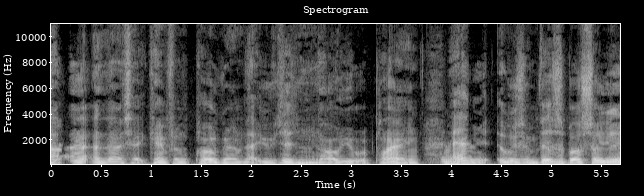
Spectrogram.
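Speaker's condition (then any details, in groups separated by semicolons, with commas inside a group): Tongue cancer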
